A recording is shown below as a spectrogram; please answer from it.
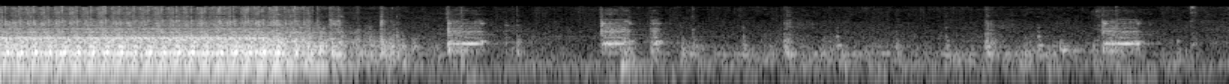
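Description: A sewing machine stitches fabric in a fast, even run for about a second and a half while chain piecing, then stops, followed by scattered clicks and small handling taps.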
